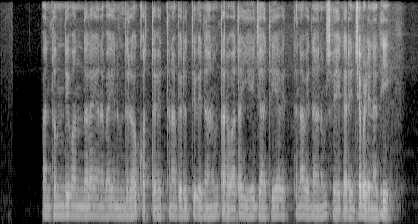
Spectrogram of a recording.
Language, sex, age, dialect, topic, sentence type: Telugu, male, 18-24, Utterandhra, agriculture, question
